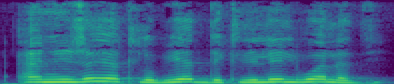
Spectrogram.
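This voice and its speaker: A woman's voice: a little high, racing, dark tone, lightly acted. A woman voicing a firm, decisive older father from who arranges his son's marriage.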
